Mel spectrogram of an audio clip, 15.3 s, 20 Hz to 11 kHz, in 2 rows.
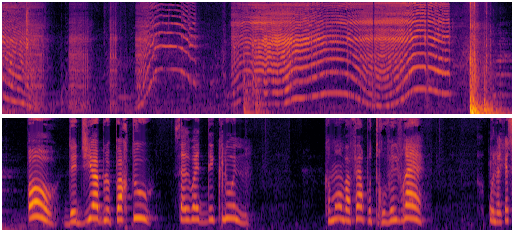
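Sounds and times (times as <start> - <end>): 
door unlatching: 0.0 - 7.8
short sharp knock or latch sound: 7.0 - 7.7
speech: 8.6 - 11.4, 12.5 - 14.0, 14.9 - 15.3.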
